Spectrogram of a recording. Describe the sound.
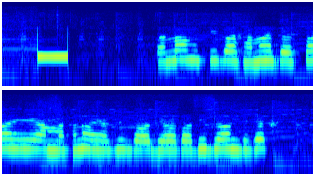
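A single short, steady telephone tone as a caller disconnects from a call-in line. The beep is clear and brief, and a person talks for several seconds right after it.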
